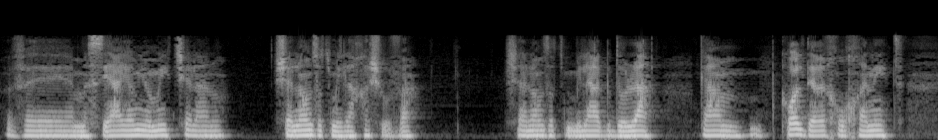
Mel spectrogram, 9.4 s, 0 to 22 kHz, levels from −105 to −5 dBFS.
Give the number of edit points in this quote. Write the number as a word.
two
